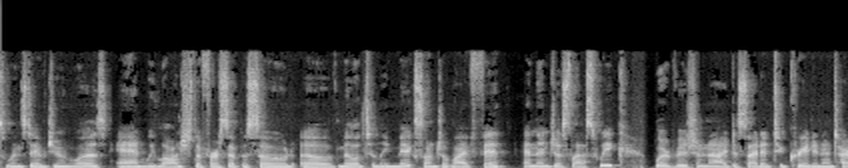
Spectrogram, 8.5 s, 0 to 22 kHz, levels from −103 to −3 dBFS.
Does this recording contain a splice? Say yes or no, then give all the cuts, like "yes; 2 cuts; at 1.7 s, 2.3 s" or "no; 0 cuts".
no; 0 cuts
